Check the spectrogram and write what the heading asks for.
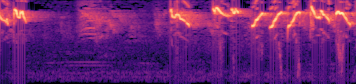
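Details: Brief Oriental white-eye song bout, a lure to stimulate other white-eyes to call back: a single high chirp, a short hush, then a quick string of thin, piercing downslurred twitters.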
